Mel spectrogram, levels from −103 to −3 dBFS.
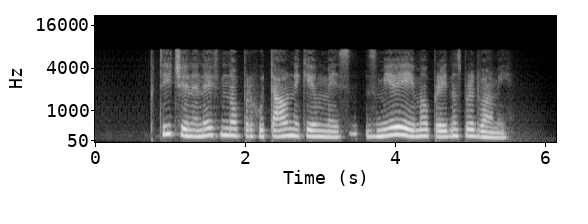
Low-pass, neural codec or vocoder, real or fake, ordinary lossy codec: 7.2 kHz; codec, 16 kHz, 0.4 kbps, LongCat-Audio-Codec; fake; none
